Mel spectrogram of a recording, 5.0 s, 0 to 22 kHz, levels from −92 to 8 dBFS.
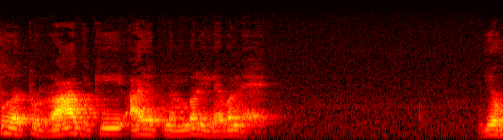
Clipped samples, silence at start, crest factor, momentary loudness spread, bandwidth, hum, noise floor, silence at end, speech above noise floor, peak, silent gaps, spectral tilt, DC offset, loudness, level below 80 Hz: under 0.1%; 0 s; 22 dB; 15 LU; 16 kHz; none; -65 dBFS; 0 s; 37 dB; -8 dBFS; none; -6.5 dB/octave; under 0.1%; -29 LUFS; -82 dBFS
